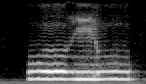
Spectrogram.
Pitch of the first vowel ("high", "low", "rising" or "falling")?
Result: low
